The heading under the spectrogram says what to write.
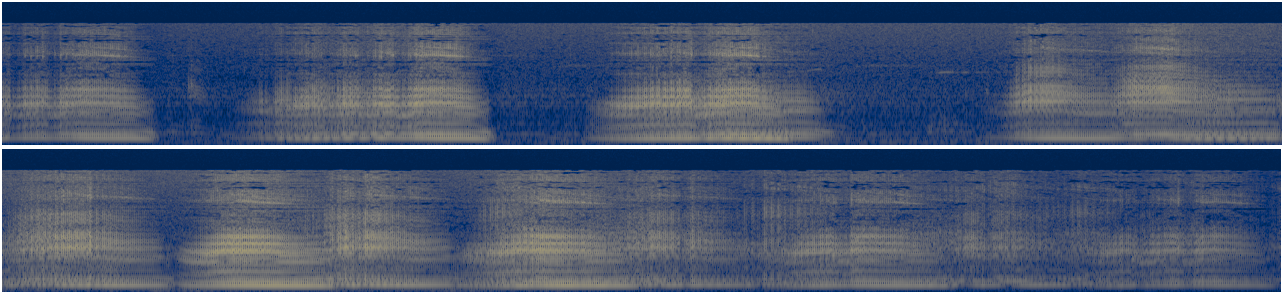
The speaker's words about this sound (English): Some frogs, you may go to a large body of water and hear one or two bullfrogs.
